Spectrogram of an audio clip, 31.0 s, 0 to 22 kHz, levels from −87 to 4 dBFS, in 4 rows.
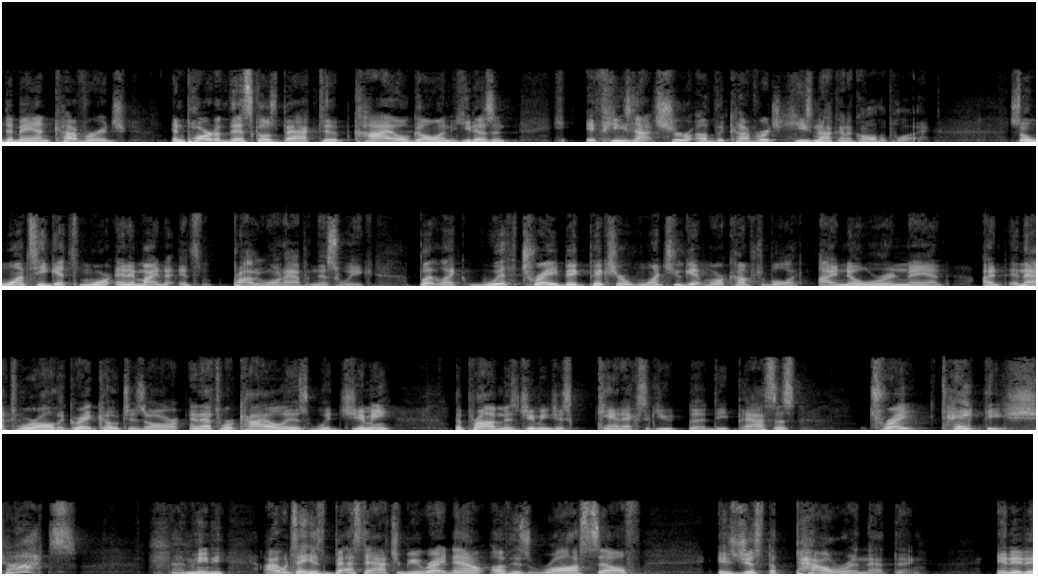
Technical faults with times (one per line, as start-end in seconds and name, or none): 0.00-31.00 Bluetooth LC3 compression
